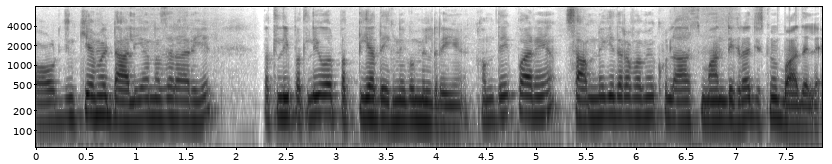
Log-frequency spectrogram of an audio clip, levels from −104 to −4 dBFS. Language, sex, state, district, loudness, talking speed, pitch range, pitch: Hindi, male, Chhattisgarh, Rajnandgaon, -21 LUFS, 250 wpm, 145-160 Hz, 150 Hz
